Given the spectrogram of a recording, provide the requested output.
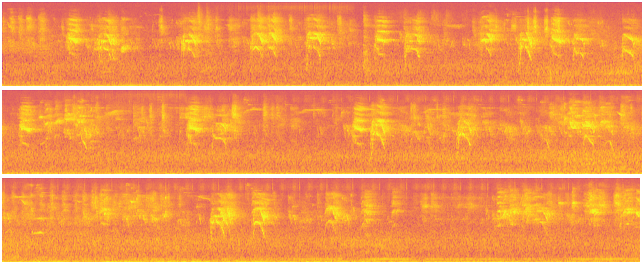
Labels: Are these human sounds?
no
